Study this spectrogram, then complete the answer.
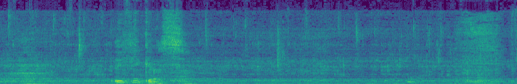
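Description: Tap water runs into a sink while a face is rinsed during an evening skincare routine, a steady faint splashing with a few louder splashes, under someone speaking French briefly.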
